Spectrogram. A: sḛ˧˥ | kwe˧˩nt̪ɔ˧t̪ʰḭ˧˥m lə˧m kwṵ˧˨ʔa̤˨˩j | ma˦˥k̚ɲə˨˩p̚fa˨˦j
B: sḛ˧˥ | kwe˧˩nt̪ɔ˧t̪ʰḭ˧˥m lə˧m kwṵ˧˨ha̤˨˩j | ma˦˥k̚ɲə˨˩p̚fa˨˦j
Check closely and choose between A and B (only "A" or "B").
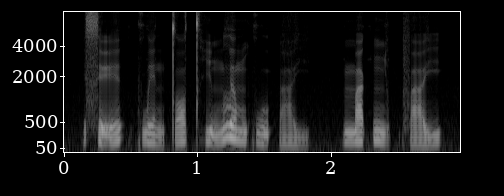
A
